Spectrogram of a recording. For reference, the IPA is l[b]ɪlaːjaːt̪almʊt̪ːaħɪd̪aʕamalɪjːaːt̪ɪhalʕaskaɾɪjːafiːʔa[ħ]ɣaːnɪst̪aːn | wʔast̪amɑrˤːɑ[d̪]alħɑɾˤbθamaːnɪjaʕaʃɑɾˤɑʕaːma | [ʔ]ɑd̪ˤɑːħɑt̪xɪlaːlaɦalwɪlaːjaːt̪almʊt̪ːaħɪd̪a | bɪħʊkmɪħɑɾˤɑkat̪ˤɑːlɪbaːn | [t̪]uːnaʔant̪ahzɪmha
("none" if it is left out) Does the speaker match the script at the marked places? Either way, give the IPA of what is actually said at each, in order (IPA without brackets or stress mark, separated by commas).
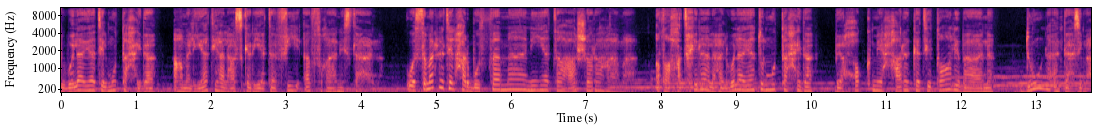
w, f, t̪, ʔ, d̪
